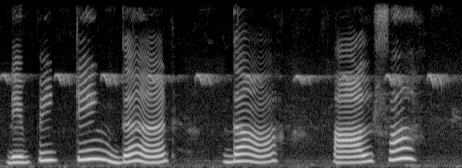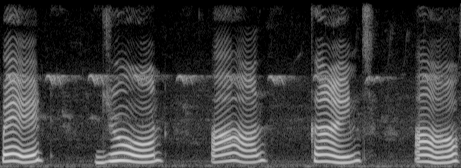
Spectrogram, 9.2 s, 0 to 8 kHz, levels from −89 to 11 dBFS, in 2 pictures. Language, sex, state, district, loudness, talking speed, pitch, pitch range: English, female, Andhra Pradesh, Sri Satya Sai, -14 LUFS, 65 wpm, 320 Hz, 290-360 Hz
